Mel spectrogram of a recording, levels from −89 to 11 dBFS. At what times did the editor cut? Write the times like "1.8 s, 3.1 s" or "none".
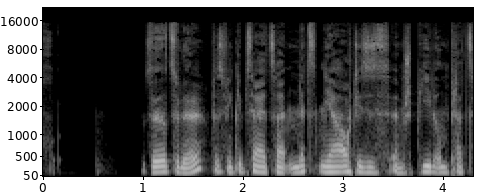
1.7 s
